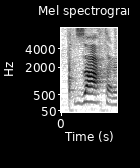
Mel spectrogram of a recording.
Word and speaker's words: za'atar: Za'atar is actually the proper way to say it, and it is epic if you haven't tried it.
